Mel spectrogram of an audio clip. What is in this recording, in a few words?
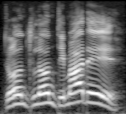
viet sub machine gun hurry; valve; gook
